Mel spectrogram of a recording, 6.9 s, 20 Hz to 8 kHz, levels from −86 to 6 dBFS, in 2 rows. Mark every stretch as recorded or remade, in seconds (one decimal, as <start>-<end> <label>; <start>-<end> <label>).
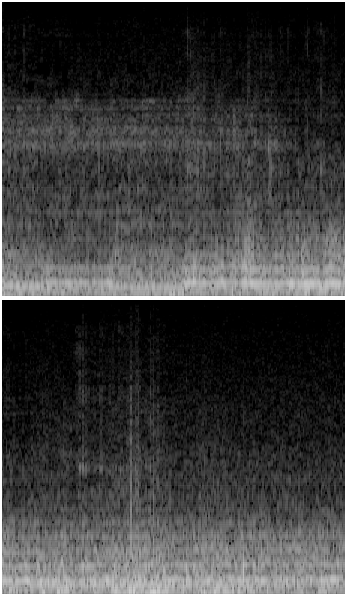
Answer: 0.0-0.4 recorded; 0.4-1.1 remade; 1.1-1.8 recorded; 1.8-3.7 remade; 3.7-6.9 recorded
